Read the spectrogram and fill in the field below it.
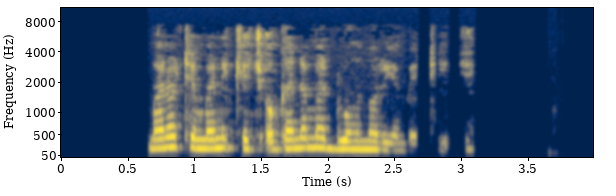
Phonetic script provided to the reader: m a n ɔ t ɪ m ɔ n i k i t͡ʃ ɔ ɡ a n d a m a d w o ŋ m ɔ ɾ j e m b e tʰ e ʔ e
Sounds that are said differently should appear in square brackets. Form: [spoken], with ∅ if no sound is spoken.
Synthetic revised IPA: m a n ɔ t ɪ m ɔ n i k [e] t͡ʃ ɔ ɡ a n d a m a d w o ŋ [n] ɔ ɾ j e m b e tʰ [i] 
